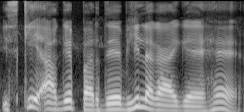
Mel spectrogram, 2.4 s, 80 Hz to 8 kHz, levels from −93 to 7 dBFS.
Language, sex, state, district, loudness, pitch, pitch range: Hindi, male, Jharkhand, Ranchi, -14 LUFS, 155 Hz, 140-185 Hz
